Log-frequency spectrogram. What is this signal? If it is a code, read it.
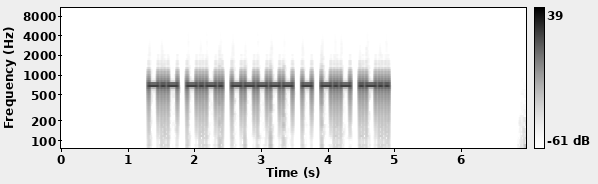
Morse code, heard as a keyed tone, about 25 wpm, 700 Hz. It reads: KC0TKL
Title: USA Call Signs - 6 Characters - 25wpm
